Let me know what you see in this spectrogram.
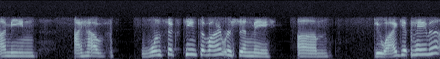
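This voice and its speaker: Lively intonation at a fairly slow pace. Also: woman. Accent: American. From North Carolina. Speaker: caller. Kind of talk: radio call-in, opinionated rant. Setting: phone call. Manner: hesitant, filler-heavy, indignant.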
